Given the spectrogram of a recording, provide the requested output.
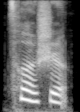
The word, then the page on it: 测试: cè shì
